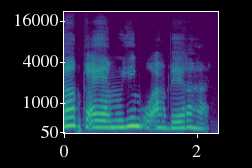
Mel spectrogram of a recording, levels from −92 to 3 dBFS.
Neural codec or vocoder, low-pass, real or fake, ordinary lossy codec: codec, 44.1 kHz, 3.4 kbps, Pupu-Codec; none; fake; none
